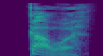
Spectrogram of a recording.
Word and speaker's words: kauwen: The W in this word adds a slight W sound at the end. Try to read number 2. – Kauwen.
